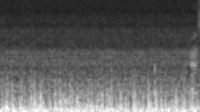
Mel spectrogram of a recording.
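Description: Steady low rumble of car cabin noise while riding in the car.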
